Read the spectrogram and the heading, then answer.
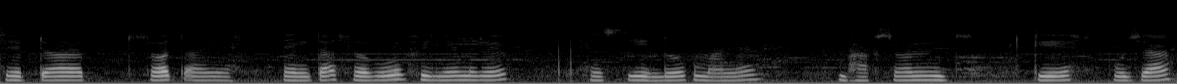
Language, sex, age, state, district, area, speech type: Odia, female, 18-30, Odisha, Balangir, urban, spontaneous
